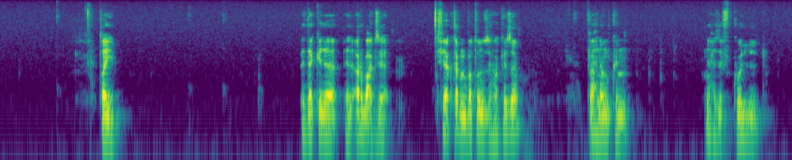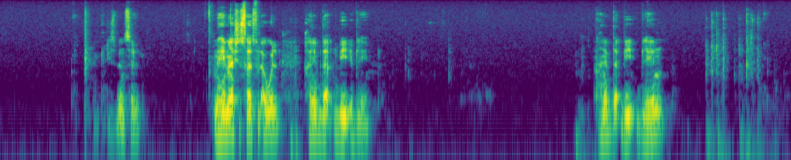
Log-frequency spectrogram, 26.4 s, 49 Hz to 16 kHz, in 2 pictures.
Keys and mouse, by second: 3.2-3.8 drag, 9.6 click, 10.1-14.5 ctrl+drag, 15.0-15.5 drag, 18.2 shift+a, 22.9 shift+a, 25.0 r.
